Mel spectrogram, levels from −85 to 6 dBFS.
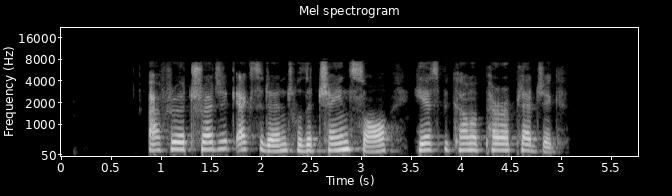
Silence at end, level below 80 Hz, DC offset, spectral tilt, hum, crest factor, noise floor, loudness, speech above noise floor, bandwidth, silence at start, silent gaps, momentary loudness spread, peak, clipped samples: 0.85 s; -56 dBFS; under 0.1%; -5.5 dB/octave; none; 14 dB; -89 dBFS; -16 LUFS; 73 dB; 7.8 kHz; 0.9 s; none; 6 LU; -2 dBFS; under 0.1%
